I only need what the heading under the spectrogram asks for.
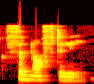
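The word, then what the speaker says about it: phenolphthalein: blue color our third indicator is pronounced phonophthylene so naphthalene is a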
